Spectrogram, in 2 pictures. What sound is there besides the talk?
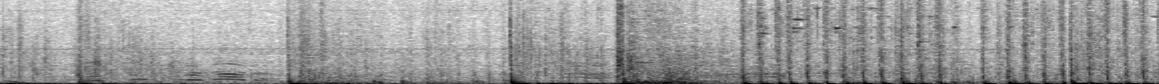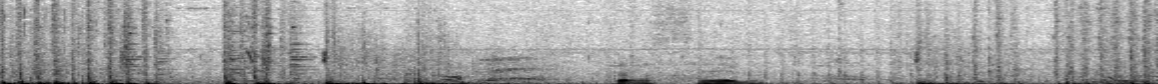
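gunfire in a video game, Warface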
